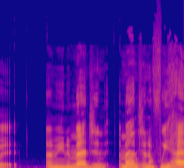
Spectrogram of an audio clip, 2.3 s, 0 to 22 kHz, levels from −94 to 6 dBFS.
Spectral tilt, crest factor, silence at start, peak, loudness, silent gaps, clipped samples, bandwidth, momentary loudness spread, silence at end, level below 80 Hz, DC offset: -4 dB/octave; 22 dB; 0 s; -6 dBFS; -27 LUFS; none; under 0.1%; 19 kHz; 14 LU; 0 s; -62 dBFS; under 0.1%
